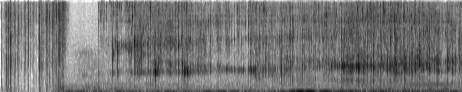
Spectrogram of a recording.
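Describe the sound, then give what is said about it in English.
A second of clinking and handling, then a steady stream of Canadian whiskey pouring into a tall glass with no ice, the gurgling pitch shifting as it fills. Fairly loud, with no voices. “Just sit the fuck down and pour me a tall glass. No fucking ice.”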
